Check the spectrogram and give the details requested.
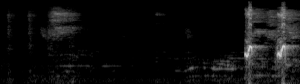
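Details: Female Yellow-vented Bulbul, recorded in the rainy season, calling to tempt males; a soft hiss and faint thin whistles lead into two sudden, loud, buzzy double chirps at the end.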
